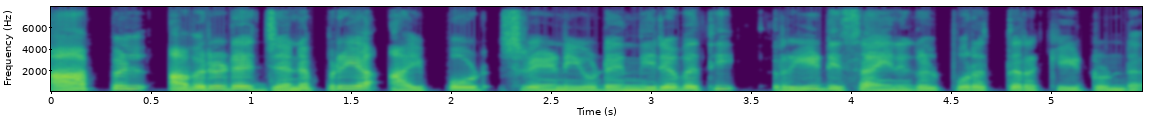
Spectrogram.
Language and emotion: Malayalam, neutral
